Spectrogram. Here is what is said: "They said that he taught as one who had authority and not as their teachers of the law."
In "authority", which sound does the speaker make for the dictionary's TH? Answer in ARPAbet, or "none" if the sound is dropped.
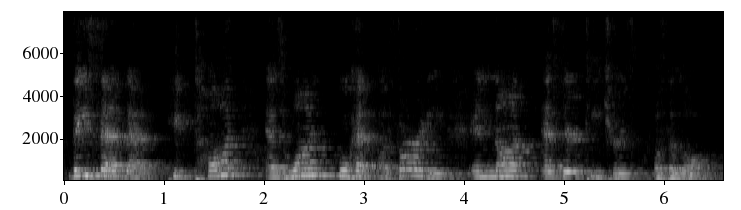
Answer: TH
